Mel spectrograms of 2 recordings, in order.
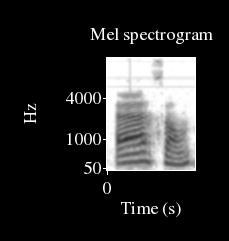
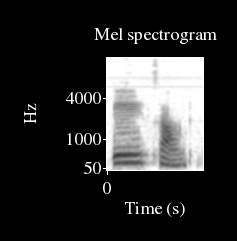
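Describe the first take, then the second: First: "a" as short A, like in apple; short vowel. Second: "a" as the letter name, ay; long vowel. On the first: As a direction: say "a" as the vowel of cat. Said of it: "a is giving a sound instead of". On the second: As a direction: say "a" long, like in ape. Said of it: "instead of a sound". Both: Shown as a demonstration.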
